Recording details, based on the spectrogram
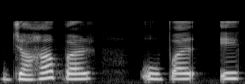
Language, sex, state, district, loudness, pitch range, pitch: Hindi, female, Madhya Pradesh, Bhopal, -16 LUFS, 245-270 Hz, 255 Hz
